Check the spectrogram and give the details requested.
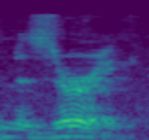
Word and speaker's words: Missouri: right this one is missouri which sounds like misery and you can remember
